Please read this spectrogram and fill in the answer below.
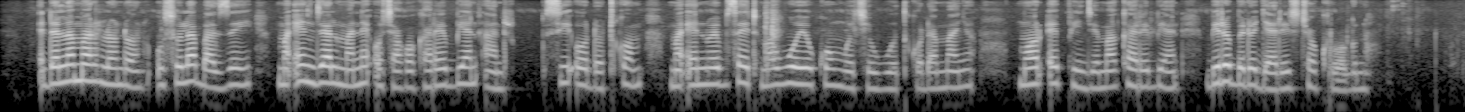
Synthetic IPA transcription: edalamarlɔndɔnusulabazei | maʔɛnd͡ʒalmanɛʔɔt͡ʃakɔkaɾɛbjanand | siʔodɔtkɔmːaʔɛnwɛbsaɪtmawojokwomwet͡ʃewot̪kɔdamaɲɔ | mɔɾepiɲd͡ʒemakaɾɛbjan | biɾobedod͡ʒaɾitt͡ʃɔkɾwɔ̰ɡnɔ

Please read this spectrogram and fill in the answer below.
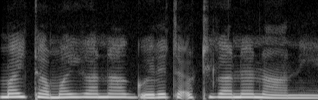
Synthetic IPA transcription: maitamaiɣanaɡweɾetɛotiɣanɛnani

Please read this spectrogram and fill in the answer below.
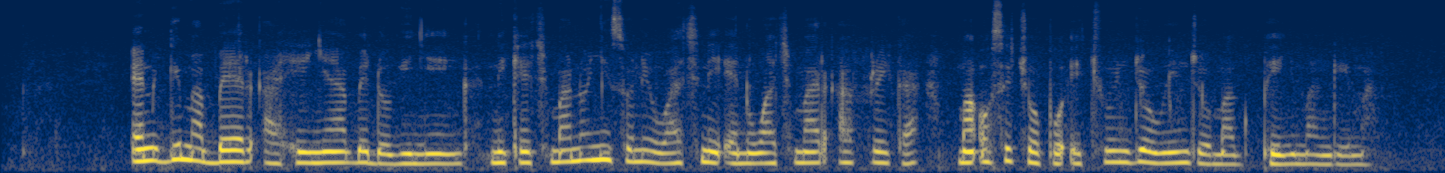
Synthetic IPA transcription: ɛnɡɪmabɛrahɪɲabedoɡɪɲiŋɡniket͡ʃmanoɲisonɪwat͡ʃnɪʔɛnwat͡ʃmarafɾɪkamaʔɔset͡ʃɔpoʔet͡ʃuɲd͡ʒowind͡ʒɔmaɡpiɲmaŋɡɪma

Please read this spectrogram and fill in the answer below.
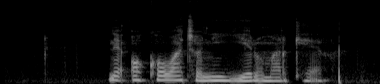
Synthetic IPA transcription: nɛʔɔkʰɔwat͡ʃɔnɪjeɾomarkʰɛ̰r

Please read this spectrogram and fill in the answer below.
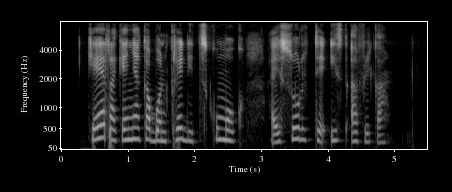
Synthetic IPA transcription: kɛɾakɛɲakaɓɔnkreɗitskumok | ajsultɛʔistafrika

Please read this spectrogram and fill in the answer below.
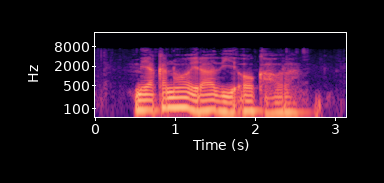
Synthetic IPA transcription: meakanɔeɾaðiḛʔɔkʰahɔɾa

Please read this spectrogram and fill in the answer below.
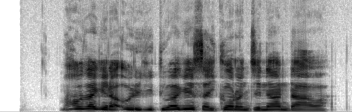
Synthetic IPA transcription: mahoðaɣeɾaʔoɾiɣitiwaɣesaikɔɾɔnd͡ʒenandaːwa

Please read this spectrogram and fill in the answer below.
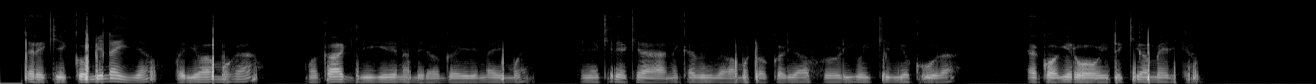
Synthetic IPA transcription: taɾekekominaiɲamaɾiowamoɣa | mwakawaɡiɾiɣeɾenamiɾɔːɡɔeɾenaimwe | maɲakeɾakeɾahanekaðuðawamotɔkoɾiwafoɾoɾiɣoikiɾiɔkʰuːɾa | jakwaɣeɾaoitekioameɾikḁ

